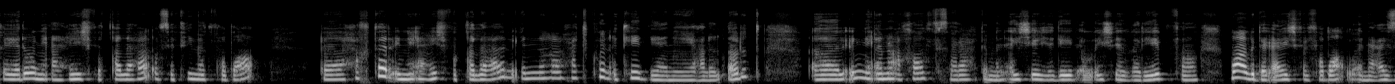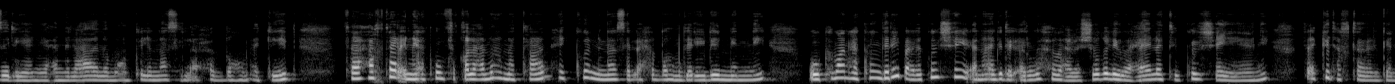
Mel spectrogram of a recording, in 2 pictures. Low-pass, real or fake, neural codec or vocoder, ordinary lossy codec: 14.4 kHz; fake; codec, 44.1 kHz, 3.4 kbps, Pupu-Codec; none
